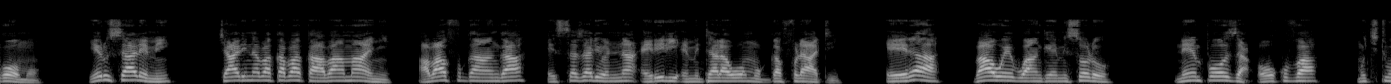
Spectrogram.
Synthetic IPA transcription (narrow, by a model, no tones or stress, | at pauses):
ɡoːmo̰ | je̞ɾusale̞mi | caːlinaβakaβakaːβaːmaːɲi | a̰βaːfuɡaːŋɡa | e̞sːazaljo̞nːaʔe̞ɾiɾie̞mitalawo̞muɡːafulaːtḭ | e̞ɾa | βaːwe̞βwaːŋɡe̞ːmiso̞lo̞ | ne̞ːmpo̞ːza̰ʔokuva | muci̥tuː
